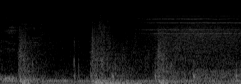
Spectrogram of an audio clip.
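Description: A sword swings through the air.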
